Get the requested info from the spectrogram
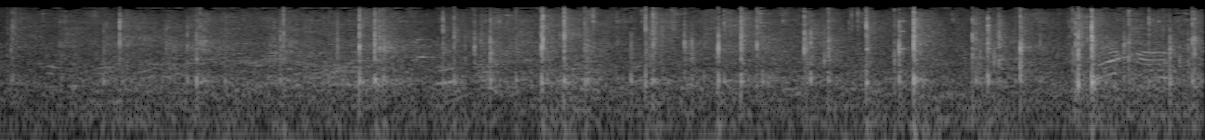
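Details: Several horses walk along a city street, their hooves clopping on hard concrete in an uneven, overlapping rhythm, with faint voices behind.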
